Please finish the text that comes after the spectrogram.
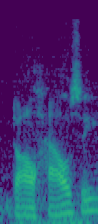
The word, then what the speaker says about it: Dalhousie: She has taught at the University of Alberta and Dalhousie University. Did I pronounce? Okay, good. Like a dollhouse.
